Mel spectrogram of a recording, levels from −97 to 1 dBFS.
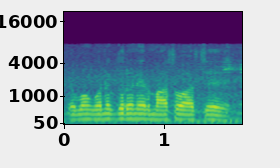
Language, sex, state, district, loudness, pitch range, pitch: Bengali, male, Assam, Hailakandi, -15 LUFS, 135-150 Hz, 140 Hz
